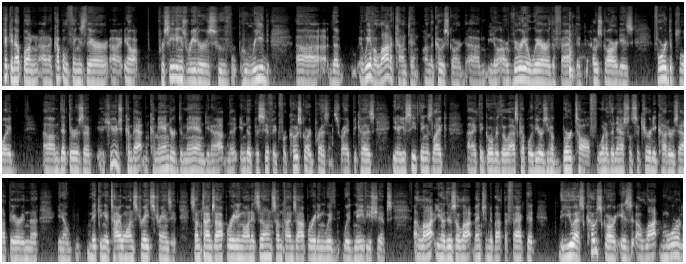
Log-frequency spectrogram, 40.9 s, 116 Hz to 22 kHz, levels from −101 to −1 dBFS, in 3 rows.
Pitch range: 140-160 Hz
